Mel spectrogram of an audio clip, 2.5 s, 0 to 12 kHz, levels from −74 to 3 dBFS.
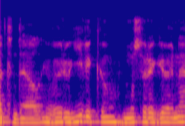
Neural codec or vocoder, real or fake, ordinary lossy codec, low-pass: none; real; MP3, 64 kbps; 7.2 kHz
